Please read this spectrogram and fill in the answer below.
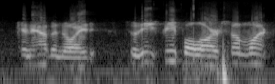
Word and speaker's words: cannabinoid: They pronounce it cannaboid instead of cannabinoid.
